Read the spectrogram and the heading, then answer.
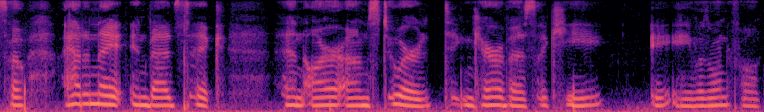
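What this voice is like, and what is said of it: Hoarse, nearly lost voice. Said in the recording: “I don't know if you can tell, my voice is gone”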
